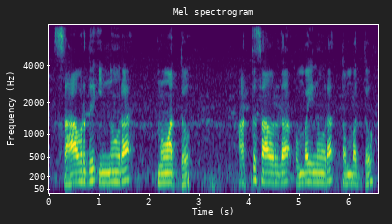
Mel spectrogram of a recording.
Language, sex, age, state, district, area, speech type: Kannada, male, 45-60, Karnataka, Shimoga, rural, spontaneous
